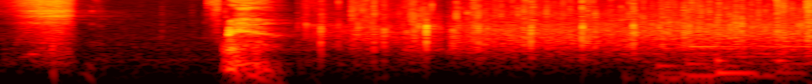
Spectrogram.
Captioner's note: applause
